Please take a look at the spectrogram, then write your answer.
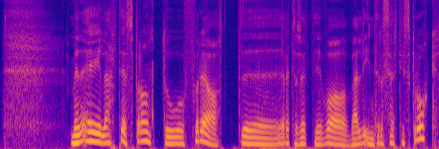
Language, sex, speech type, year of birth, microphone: Norwegian, male, spontaneous, 1970, Sennheiser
